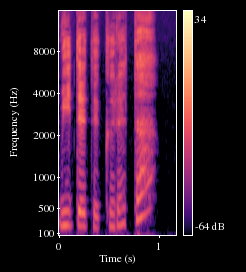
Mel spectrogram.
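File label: "mitetekureta", woman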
